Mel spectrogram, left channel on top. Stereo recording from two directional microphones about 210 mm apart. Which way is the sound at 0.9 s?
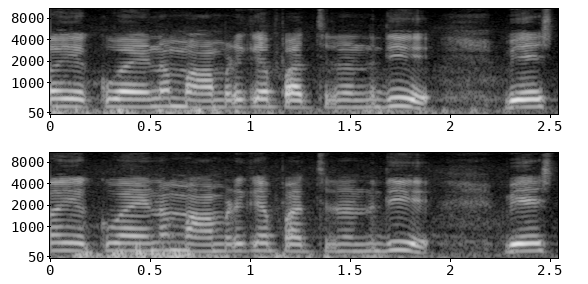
30° right (ahead or behind).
